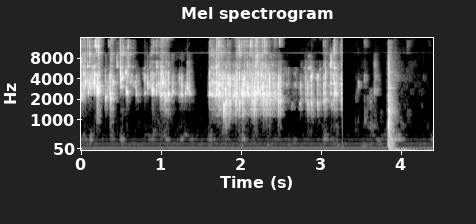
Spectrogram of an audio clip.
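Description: Milk gushing from two cartons into a glass bowl, splashing onto the milk already in it, in uneven surges. The pouring stops a little after three seconds, and a single sharp knock follows near the end.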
